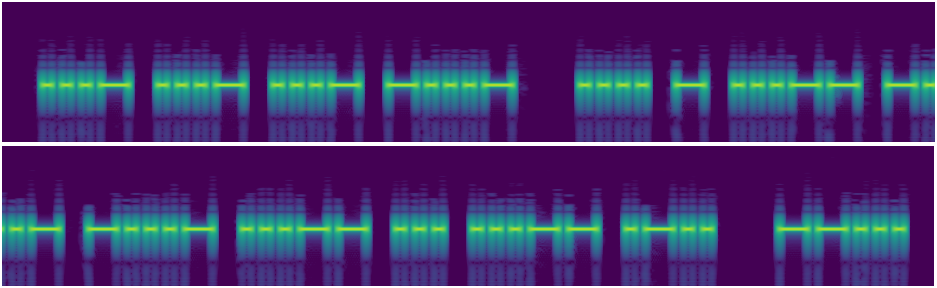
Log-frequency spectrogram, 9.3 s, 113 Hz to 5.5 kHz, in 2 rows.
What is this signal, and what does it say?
Morse code, heard as a keyed tone, about 25 wpm, 550 Hz. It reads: VVV<BT> HT3X<BT>3S3L 7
